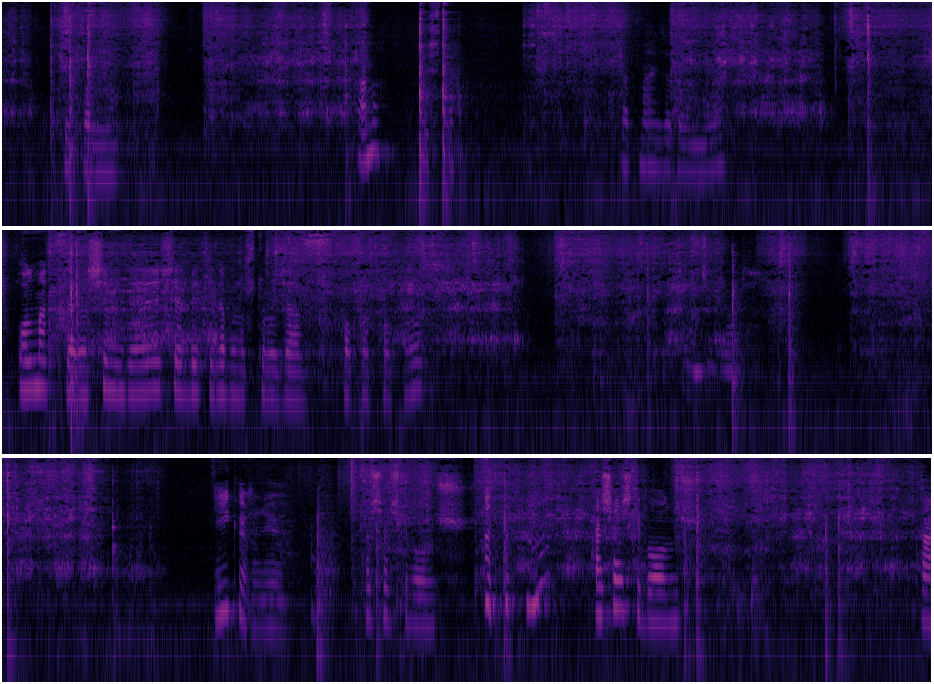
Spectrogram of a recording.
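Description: A wooden spoon scrapes and stirs dry crumbs in a metal pan.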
